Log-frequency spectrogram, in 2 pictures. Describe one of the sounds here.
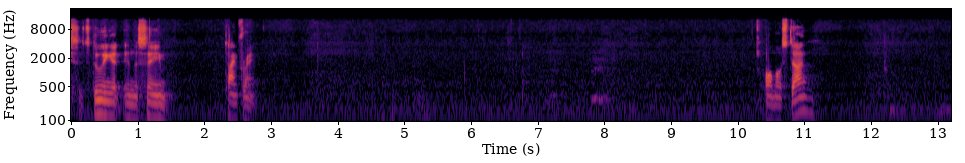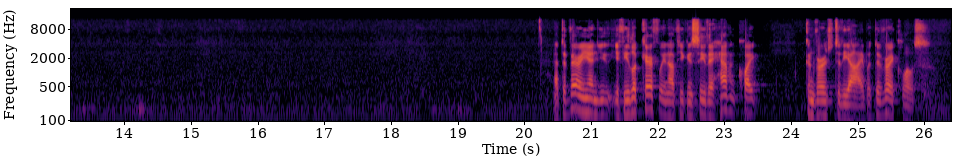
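A man speaks through a microphone in a large hall, pausing often.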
